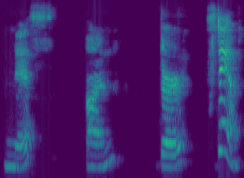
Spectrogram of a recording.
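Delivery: "Misunderstand" very slow, long gaps between four syllables; counted syllables. Shown as a demonstration. Teacher counting syllables for pupils, very slowly split. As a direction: draw out "Misunderstand" piece by piece. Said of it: "That's four syllables".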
